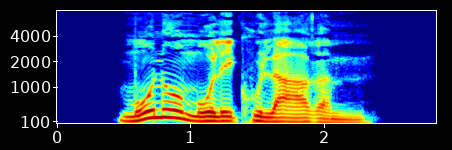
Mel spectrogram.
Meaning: strong dative masculine/neuter singular of monomolekular
- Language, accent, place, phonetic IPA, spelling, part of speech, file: German, Germany, Berlin, [ˈmoːnomolekuˌlaːʁəm], monomolekularem, adjective, De-monomolekularem.ogg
